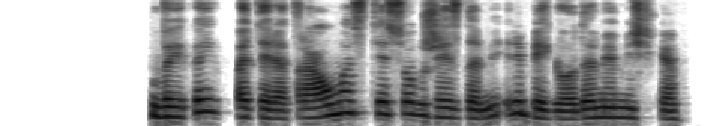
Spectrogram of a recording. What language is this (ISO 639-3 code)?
lit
